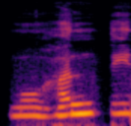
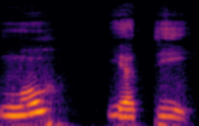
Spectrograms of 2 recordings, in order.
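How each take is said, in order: First: The middle has an 'n' sound before 't'. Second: The middle has a 'y' sound and no 'n'. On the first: The speaker calls it wrong. "मोहंती नहीं है। न बीच में नहीं है।" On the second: The speaker calls it right. "क्या था वो?"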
